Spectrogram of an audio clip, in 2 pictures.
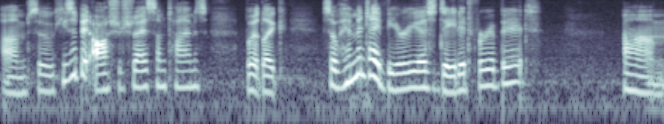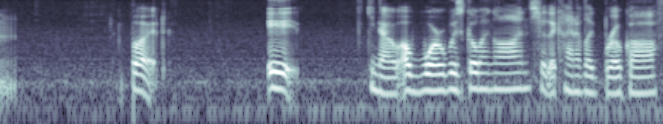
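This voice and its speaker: A woman's voice: fairly low pitch, unhurried, pauses often, clear, resonant tone. A young woman in casual voice-call chat as a tabletop game player, rambling with many fillers. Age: young adult.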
